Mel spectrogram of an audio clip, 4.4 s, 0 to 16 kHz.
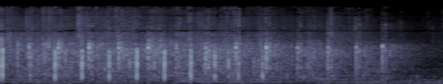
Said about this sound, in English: And for 82 families to make that commitment with us this year is just an awesome thing. So give yourselves a round of applause for being a part of.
